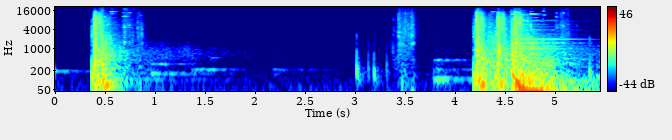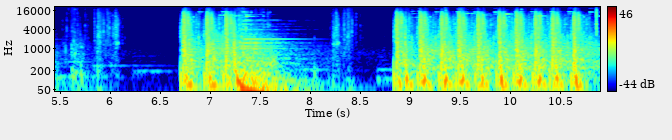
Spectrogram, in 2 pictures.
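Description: Gunfire in the video game Nuclear Epoch comes in loud close bursts, a single shot and short pops first, then long rapid automatic volleys separated by brief silences.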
